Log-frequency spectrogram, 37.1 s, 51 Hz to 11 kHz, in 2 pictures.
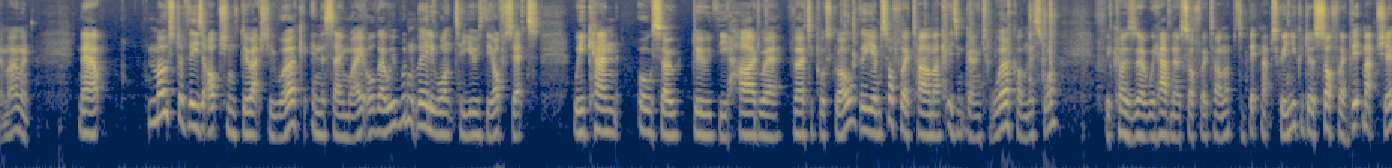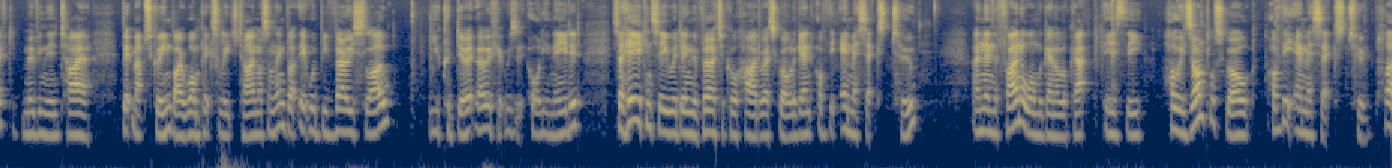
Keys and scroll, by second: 12.4 ctrl+q, 13.3 F6, 13.8 Return, 33.2 ctrl+z.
